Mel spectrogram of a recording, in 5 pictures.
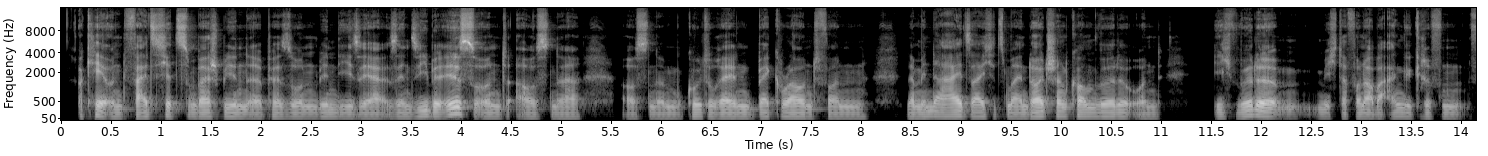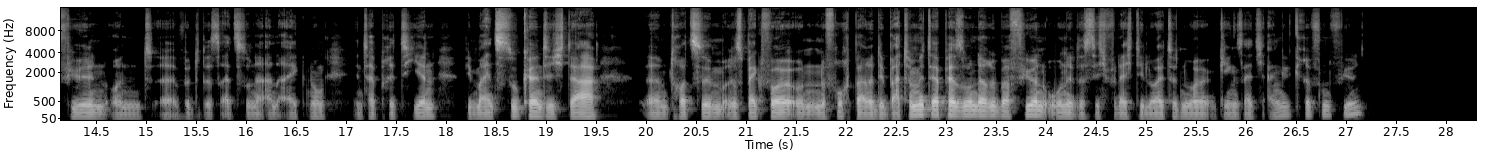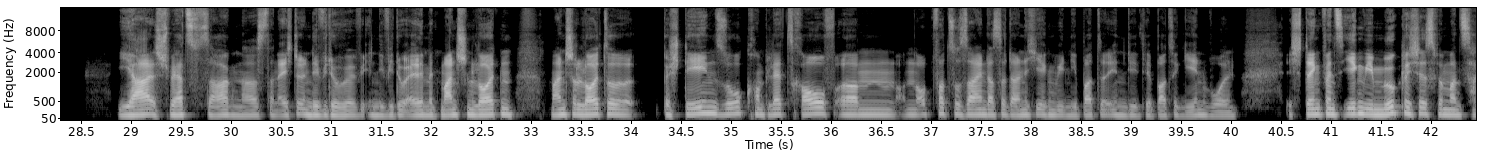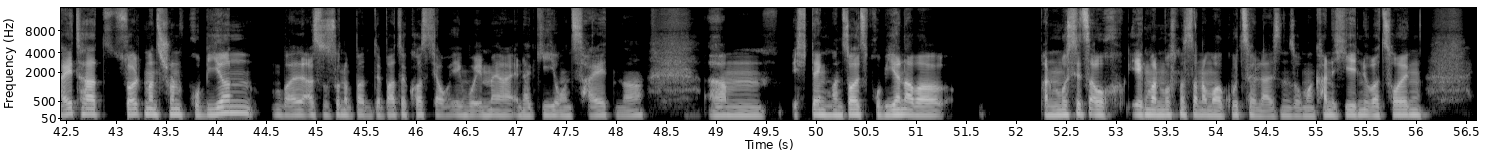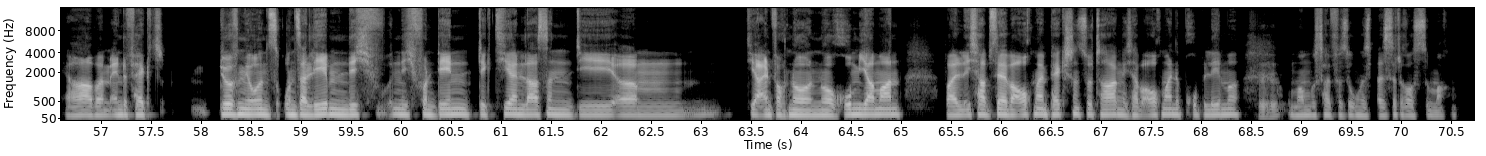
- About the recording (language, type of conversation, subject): German, podcast, Wie gehst du mit kultureller Aneignung um?
- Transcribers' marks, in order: other background noise; drawn out: "ähm"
